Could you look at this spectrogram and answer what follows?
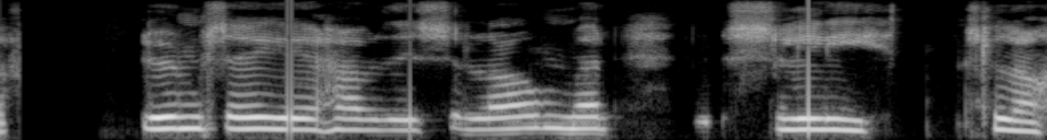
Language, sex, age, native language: Icelandic, male, 10, Icelandic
